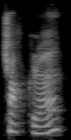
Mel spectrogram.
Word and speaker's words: chakra: relationship to yoga totally so uh i say chakra but in india it's like chakra but i'm not indian and it just feels better for me to say chakra but so but the proper pronunciation is chakra and it means in sanskrit means wheel so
